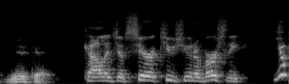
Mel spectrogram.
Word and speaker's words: Utica: Yeah, At what it's pronounced. I want to make sure I say it right. It's Utica Utica, that's right, Utica.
